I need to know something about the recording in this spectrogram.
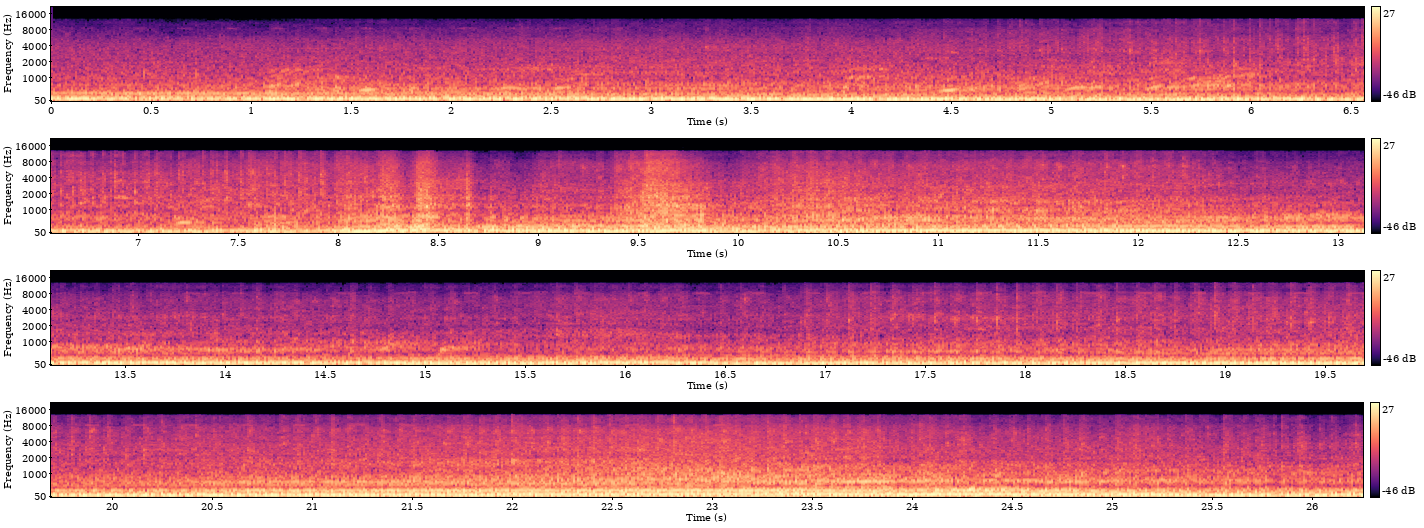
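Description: A race car engine roars and revs loudly close by.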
